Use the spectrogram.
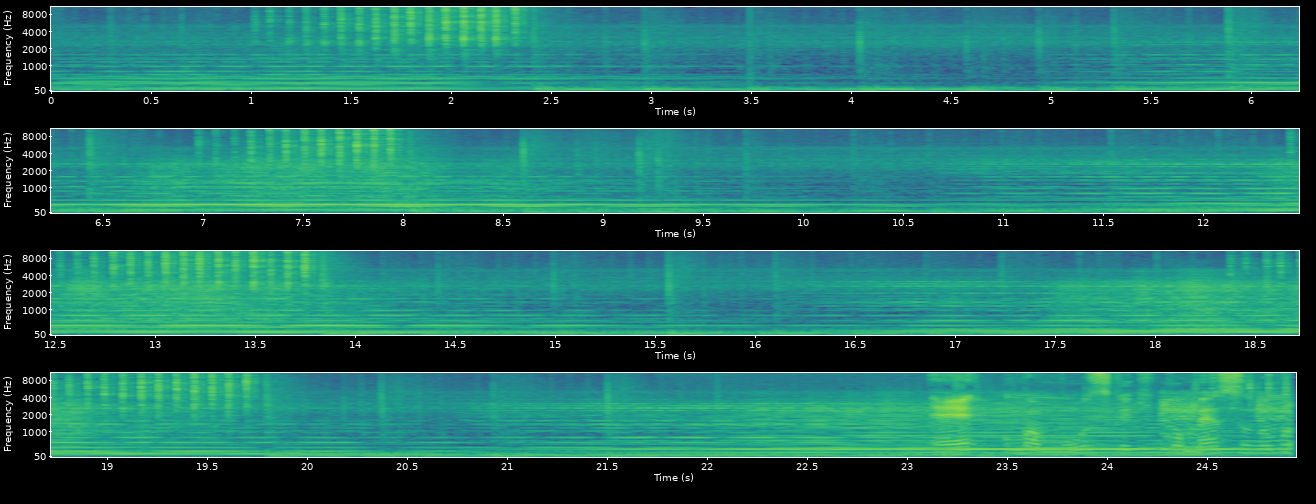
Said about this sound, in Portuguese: viagem assim de guitarra fazendo um som que parece baleia cantando mesmo.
